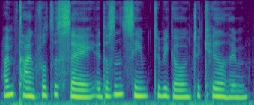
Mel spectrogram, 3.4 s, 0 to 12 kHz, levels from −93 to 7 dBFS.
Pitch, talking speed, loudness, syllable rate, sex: 205 Hz, 230 wpm, -15 LUFS, 4.3 syllables/s, female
